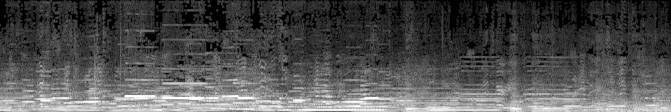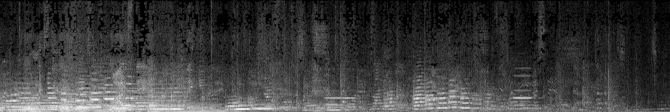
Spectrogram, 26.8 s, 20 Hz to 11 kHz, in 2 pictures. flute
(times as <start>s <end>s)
0.0s 17.3s, 17.9s 20.5s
